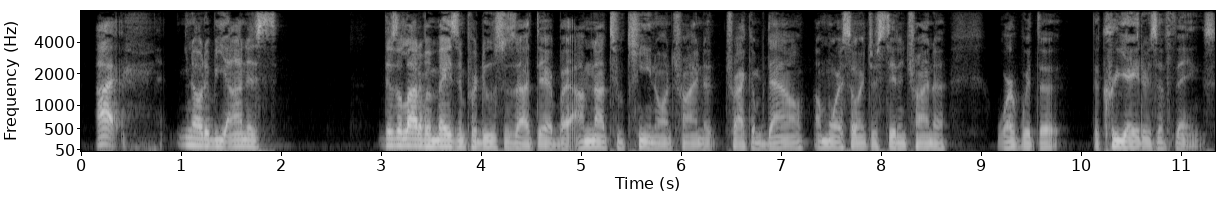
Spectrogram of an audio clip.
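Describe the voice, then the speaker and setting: A man speaks at a fairly quick pace with a fairly low pitch and ordinary pitch variation, leaving long, frequent pauses. The recording is very clean, with a silent background. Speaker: actor and singer. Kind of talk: casual interview chat.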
